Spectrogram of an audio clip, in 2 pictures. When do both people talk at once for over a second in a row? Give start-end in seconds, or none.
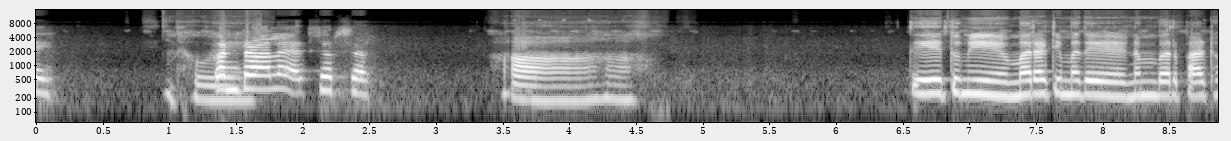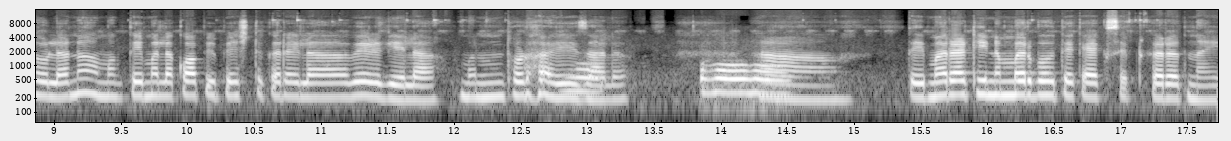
none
